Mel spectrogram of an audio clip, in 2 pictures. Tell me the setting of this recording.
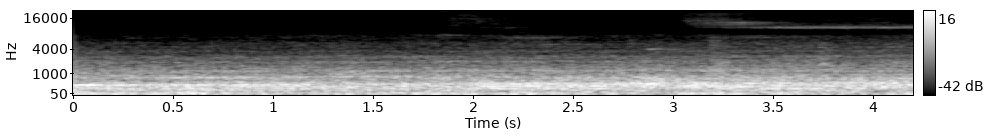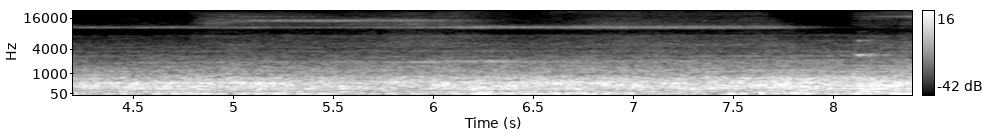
subway train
